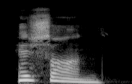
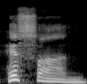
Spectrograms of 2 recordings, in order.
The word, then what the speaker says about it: Hejsan: He says, Hejsan, Dr. Dave, or is it Hejsan, Dr. Dave? It's spelled H-E-J-S-A-N.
